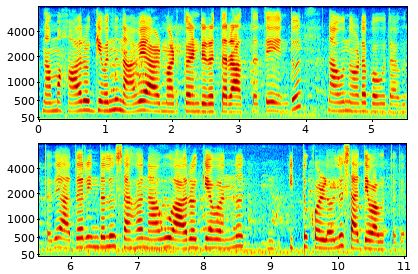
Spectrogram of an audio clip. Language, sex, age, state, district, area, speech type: Kannada, female, 18-30, Karnataka, Chitradurga, rural, spontaneous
